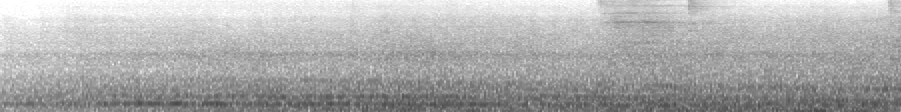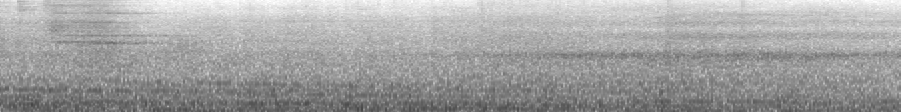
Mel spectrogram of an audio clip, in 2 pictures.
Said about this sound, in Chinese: 你刚刚听到这个声音，就是温哥华非常非常著名的 SkyTrain，它是环绕着大温地区很多地方。你如果是自己来自助旅行，一定会使用到的其中一个主要的交通运输工具。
